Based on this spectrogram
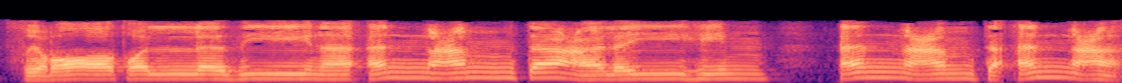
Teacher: النون من طرف اللسان، العين من وسط الحلق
